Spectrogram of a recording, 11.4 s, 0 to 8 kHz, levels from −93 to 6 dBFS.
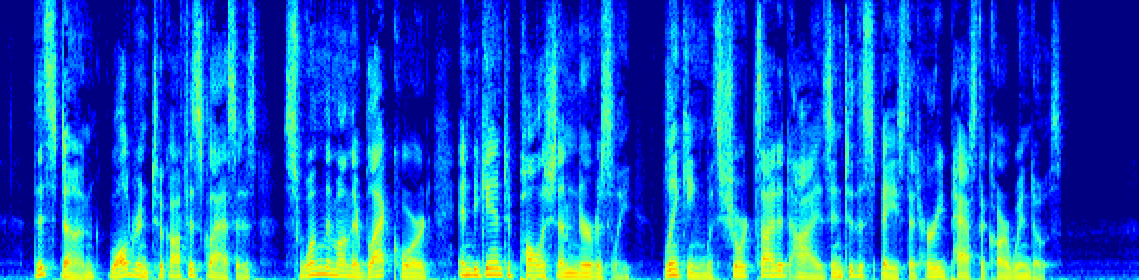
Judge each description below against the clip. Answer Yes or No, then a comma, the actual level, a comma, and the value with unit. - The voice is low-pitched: Yes, low, 130 Hz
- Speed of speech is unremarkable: Yes, average, 175 wpm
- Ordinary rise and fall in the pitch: No, wide, 6.9 semitones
